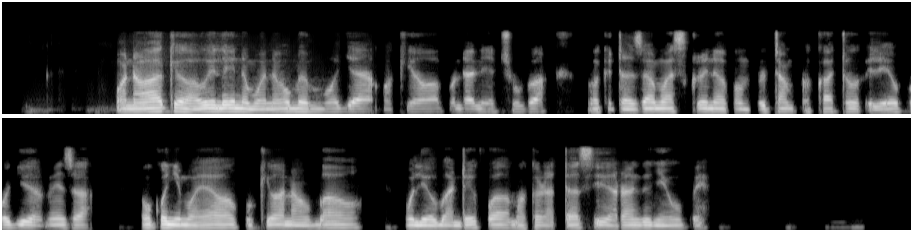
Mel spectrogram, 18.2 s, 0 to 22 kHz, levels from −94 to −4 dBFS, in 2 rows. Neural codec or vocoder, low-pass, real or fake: codec, 16 kHz, 2 kbps, X-Codec, HuBERT features, trained on balanced general audio; 7.2 kHz; fake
